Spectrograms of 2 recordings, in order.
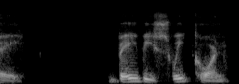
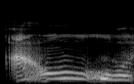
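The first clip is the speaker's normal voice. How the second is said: long, high "ow"; drawn-out high moan of pain; 13 semitones higher than usual. A narrator's reading. Tomato, knocked flat by Pepper, moaning. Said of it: "moaned Tomato".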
